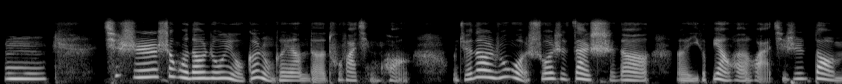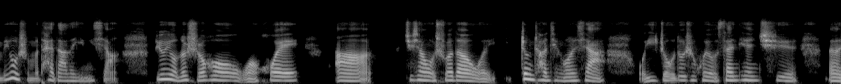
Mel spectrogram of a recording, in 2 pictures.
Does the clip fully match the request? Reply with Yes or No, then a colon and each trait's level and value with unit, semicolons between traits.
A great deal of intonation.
Yes: wide, 6.4 semitones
